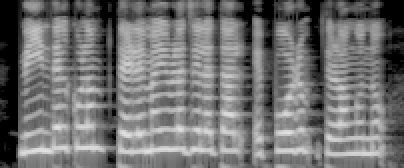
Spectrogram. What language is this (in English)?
Malayalam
